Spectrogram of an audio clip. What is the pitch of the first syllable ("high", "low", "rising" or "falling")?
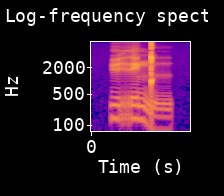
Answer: high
